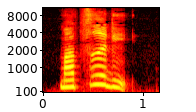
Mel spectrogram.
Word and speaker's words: 祭り: 训读的时候读作马兹鲁，马兹里。鲁和里是送假名，比如夏日祭，夏马兹里，夏马兹里，夏马兹里。写成日语汉字是夏天的夏加祭，然后再加平假名的里马兹里。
